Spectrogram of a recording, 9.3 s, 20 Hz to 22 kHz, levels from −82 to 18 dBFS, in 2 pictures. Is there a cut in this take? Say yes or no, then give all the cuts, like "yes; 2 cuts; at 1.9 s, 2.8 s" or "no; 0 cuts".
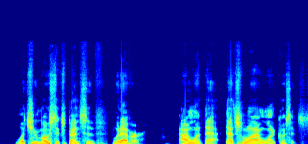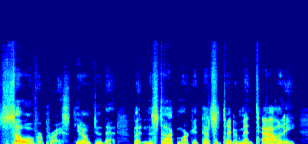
yes; 2 cuts; at 1.5 s, 5.7 s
